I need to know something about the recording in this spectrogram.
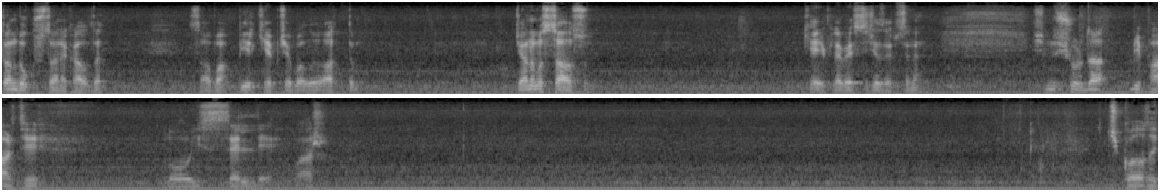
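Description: An aquarium air filter bubbles and hums steadily.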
